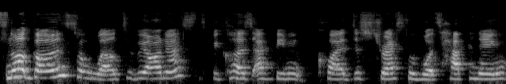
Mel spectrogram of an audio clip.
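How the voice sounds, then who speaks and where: The woman's pitch is high, with ordinary variation. She speaks at a moderate pace with a non-native accent. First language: not English. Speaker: interviewer for a company. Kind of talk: casual interview on live stream. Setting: Instagram live video.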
